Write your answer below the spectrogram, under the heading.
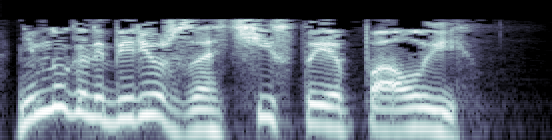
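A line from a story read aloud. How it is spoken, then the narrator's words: Laughing. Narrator (Russian): засмеялась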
